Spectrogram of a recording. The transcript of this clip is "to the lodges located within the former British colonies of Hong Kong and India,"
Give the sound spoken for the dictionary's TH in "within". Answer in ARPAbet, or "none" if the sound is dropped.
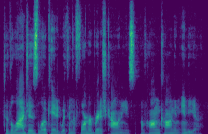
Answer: TH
